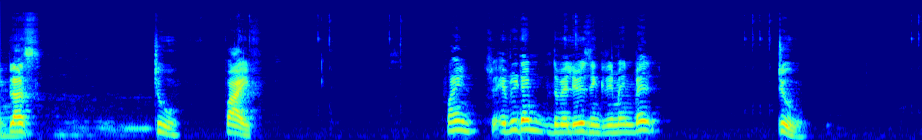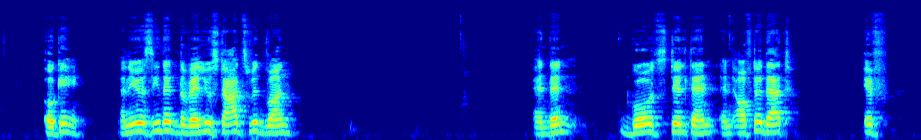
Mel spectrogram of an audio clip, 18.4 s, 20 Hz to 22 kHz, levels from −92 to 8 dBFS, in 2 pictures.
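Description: Nothing stood out on listening to this recording.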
